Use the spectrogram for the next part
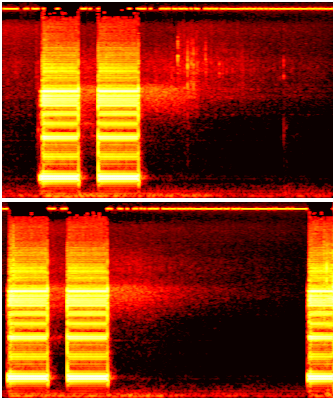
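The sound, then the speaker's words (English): A telephone rings unanswered in a classic double-burst pattern, two short electronic trills repeated with long pauses between, fairly loud, with no voices. “No, it's probably like the computer's still doing its stuff, so it can't answer it again.”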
